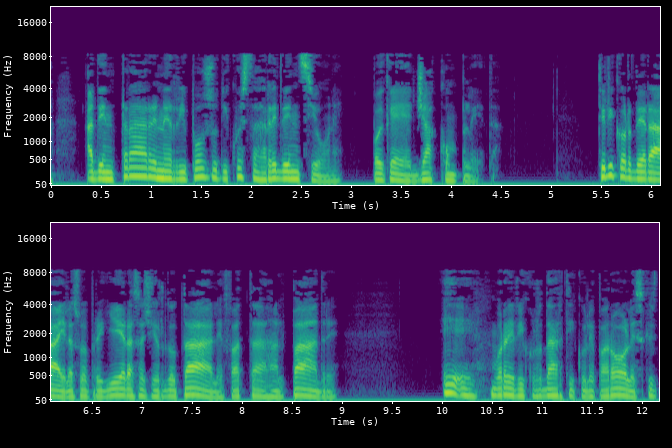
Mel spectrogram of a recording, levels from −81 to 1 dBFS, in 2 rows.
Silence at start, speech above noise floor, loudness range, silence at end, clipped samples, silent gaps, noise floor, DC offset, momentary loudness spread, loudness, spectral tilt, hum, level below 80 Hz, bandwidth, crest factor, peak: 0.05 s; 43 dB; 4 LU; 0 s; under 0.1%; none; -59 dBFS; 3%; 9 LU; -17 LUFS; -6 dB/octave; none; -38 dBFS; 8.8 kHz; 16 dB; -2 dBFS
